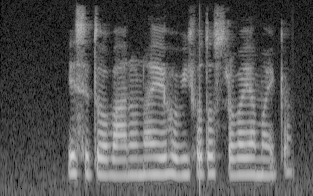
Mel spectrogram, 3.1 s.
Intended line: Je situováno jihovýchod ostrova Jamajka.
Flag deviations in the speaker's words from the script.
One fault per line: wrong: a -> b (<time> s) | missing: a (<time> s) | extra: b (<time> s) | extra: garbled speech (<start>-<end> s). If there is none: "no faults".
extra: na (1.4 s)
